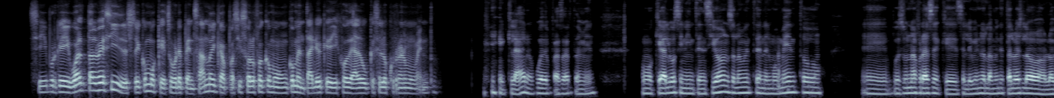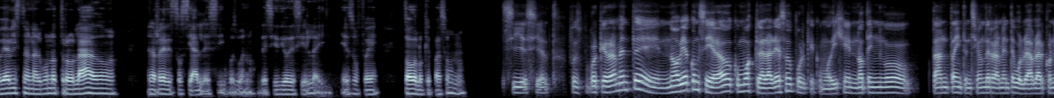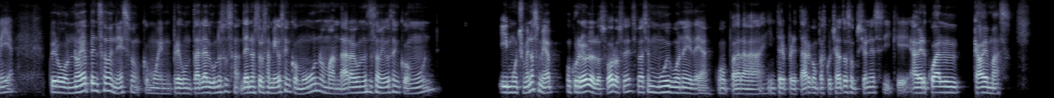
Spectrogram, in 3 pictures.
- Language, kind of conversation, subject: Spanish, advice, ¿Cómo puedo interpretar mejor comentarios vagos o contradictorios?
- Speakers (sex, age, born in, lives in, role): male, 20-24, Mexico, Mexico, user; male, 35-39, Mexico, Mexico, advisor
- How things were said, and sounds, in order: chuckle; other background noise; tapping; laughing while speaking: "nuestros"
